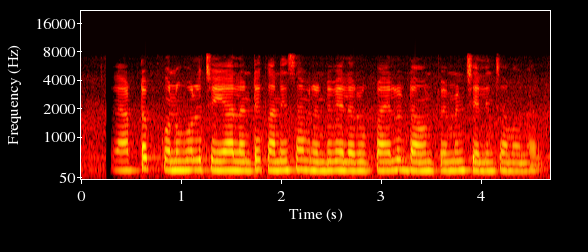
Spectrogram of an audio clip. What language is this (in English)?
Telugu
